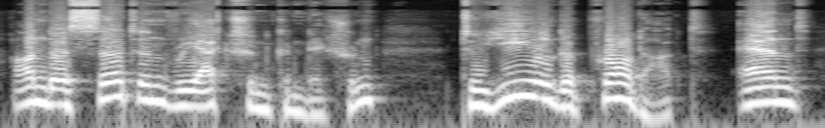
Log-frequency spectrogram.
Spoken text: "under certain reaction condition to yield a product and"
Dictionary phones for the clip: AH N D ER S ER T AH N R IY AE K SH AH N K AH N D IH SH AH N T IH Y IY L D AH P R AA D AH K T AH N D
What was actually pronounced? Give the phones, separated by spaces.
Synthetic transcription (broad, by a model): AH N D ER S ER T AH N R IY AE K SH AH N K AH N D IH SH AH N T IH Y IY L D AH P R AA D AH K T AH N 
